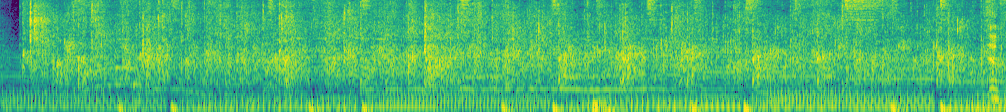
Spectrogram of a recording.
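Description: An audience applauds, a dense, steady wash of many hands clapping that holds at an even level for the full five seconds, with a low sustained hum running underneath.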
